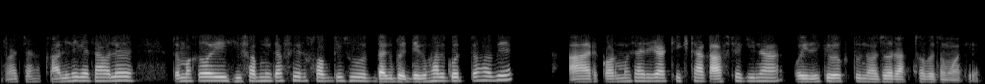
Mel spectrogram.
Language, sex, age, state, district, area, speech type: Bengali, male, 18-30, West Bengal, Bankura, rural, conversation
